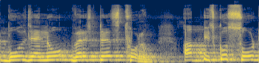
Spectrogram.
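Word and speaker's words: Bolzano-Weierstrass: उसके बाद जो नेक्स्ट हमारा टॉपिक है वो है बोल-जेनो-वेरस्ट्रेस थ्योरम। अब इसको शॉर्ट में आप BW थ्योरम भी बोल सकते हैं भी, क्योंकि कई स्टूडेंट्स को इसकी प्रोनाउंसिएशन में काफ़ी दिक्कत रहती है, यानी कि बोल-जेनो-वेरस्ट्रेस थ्योरम, ठीक है ना।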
